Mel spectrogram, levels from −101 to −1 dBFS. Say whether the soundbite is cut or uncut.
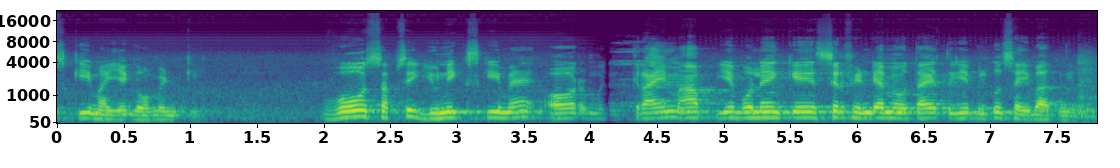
cut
